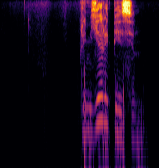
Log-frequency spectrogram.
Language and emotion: Russian, neutral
